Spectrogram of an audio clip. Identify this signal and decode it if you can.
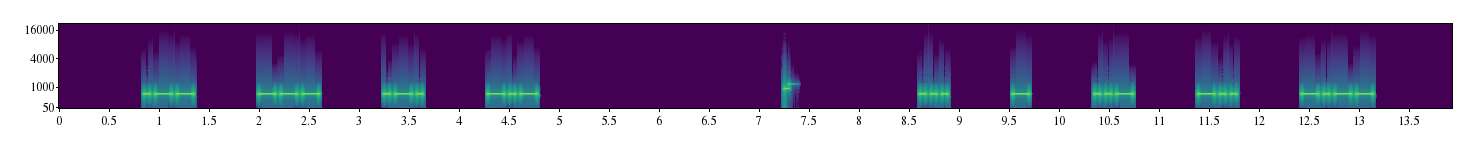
Morse code, heard as a keyed tone, about 22 wpm, spaced as for 10 wpm, 700 Hz. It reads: WORK STUDY
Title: 4x Character Spacing - Top 300 Words - 22wpm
